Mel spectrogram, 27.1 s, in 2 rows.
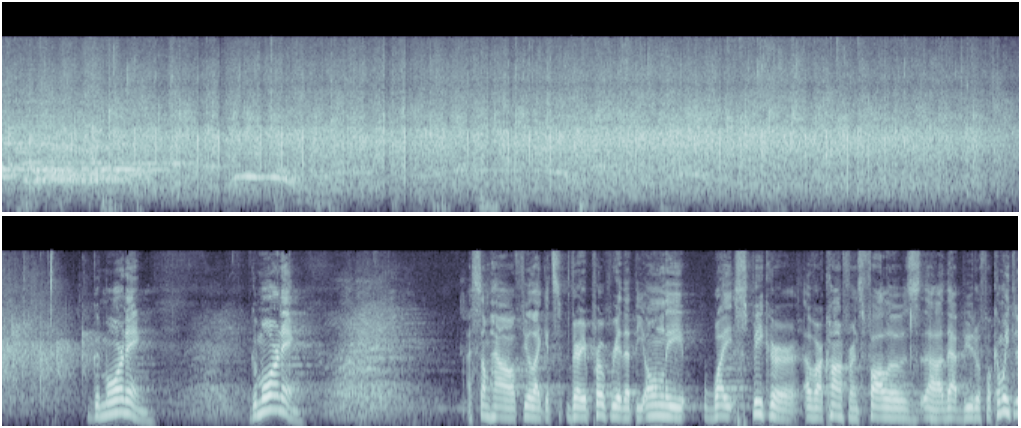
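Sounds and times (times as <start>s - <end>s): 
conference audience applause: 0.0s - 14.8s
speech: 14.8s - 15.6s, 16.9s - 17.6s, 19.8s - 27.0s.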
